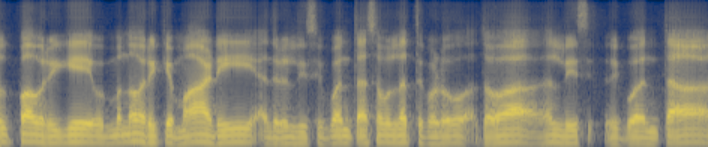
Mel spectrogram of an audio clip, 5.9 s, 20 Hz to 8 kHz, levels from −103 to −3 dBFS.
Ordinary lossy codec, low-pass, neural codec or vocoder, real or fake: none; none; codec, 16 kHz, 0.3 kbps, FocalCodec; fake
